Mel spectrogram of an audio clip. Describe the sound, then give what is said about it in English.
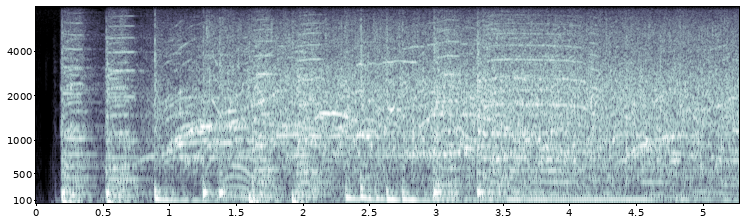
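Intro music plays for a movie-tune quiz show. It opens with two sharp hits and then settles into a steady, full musical bed with sustained tones that holds at an even level to the end. “All right, well, prepare now while the intro plays.”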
